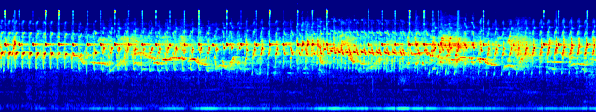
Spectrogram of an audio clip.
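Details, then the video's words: Long ngekek from a lovebird: a sustained, shrill buzzing chatter of fast repeated notes lasting the whole stretch, a constant low electrical-like hum underneath. "Video burung lovebird ngekek panjang"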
